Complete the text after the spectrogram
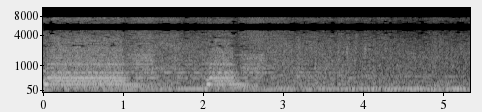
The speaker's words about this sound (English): I leaned on the horn. It didn't do any good.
